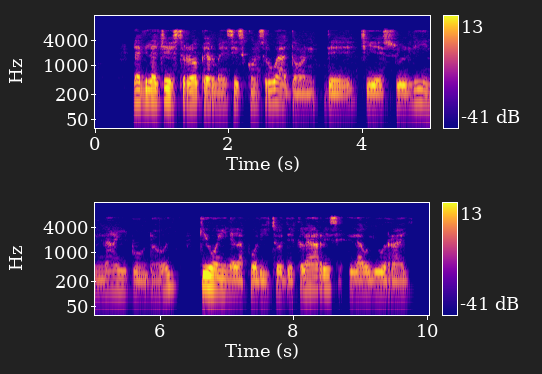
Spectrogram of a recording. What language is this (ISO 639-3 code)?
epo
